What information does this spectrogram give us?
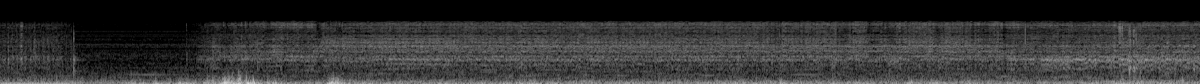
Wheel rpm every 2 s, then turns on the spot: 10, 50, 60, 60, 60, 60.
none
